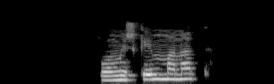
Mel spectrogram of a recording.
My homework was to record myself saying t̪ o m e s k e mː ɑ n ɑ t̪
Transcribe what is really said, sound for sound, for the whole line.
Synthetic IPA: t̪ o m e ʃ k e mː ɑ n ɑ t̪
